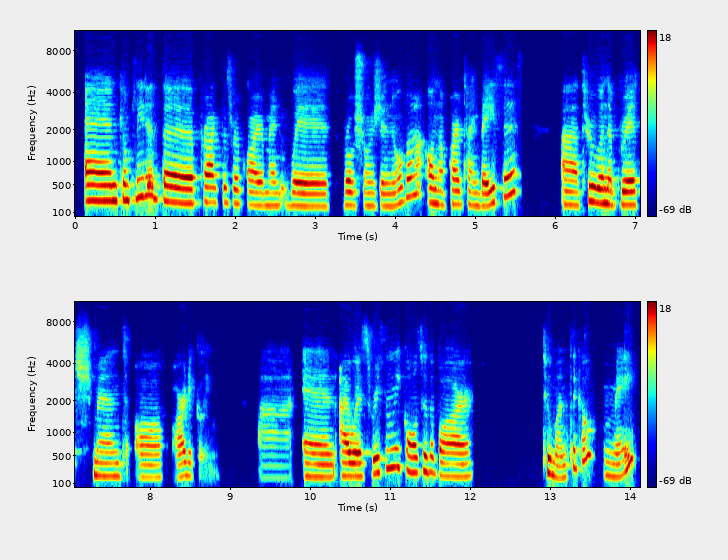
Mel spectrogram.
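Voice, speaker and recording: A woman in her thirties from Peru with a Peruvian Spanish accent, introducing herself as a webinar panelist. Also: medium pitch. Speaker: panelist, lawyer. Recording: dull lo-fi webinar audio.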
